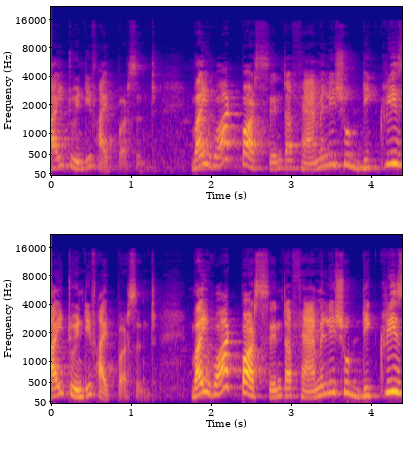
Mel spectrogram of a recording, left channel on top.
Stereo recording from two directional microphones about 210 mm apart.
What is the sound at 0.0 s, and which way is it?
Speech, 50° right (ahead or behind).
